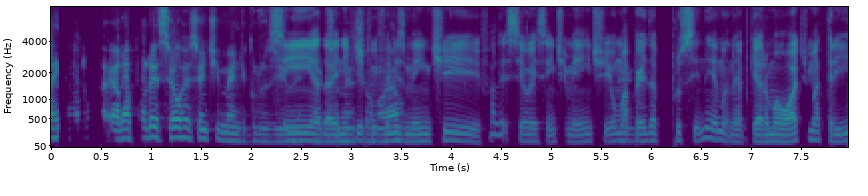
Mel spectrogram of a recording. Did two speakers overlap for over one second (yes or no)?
yes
